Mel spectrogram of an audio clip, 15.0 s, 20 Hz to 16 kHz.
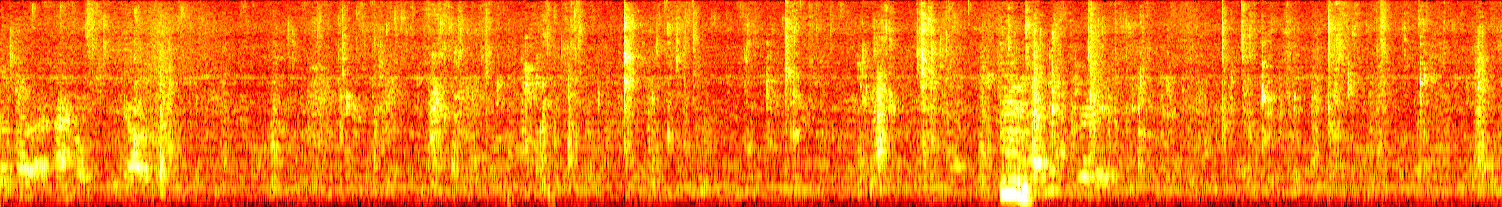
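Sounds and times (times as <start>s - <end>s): people chewing food: 0.0s - 15.0s.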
